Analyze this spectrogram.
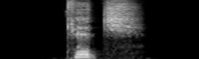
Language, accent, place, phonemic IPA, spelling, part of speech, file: German, Germany, Berlin, /ˈkɪt͡ʃ/, Kitsch, noun, De-Kitsch.ogg
- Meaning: kitsch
